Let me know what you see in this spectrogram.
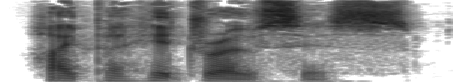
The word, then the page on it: hyperhidrosis: British English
